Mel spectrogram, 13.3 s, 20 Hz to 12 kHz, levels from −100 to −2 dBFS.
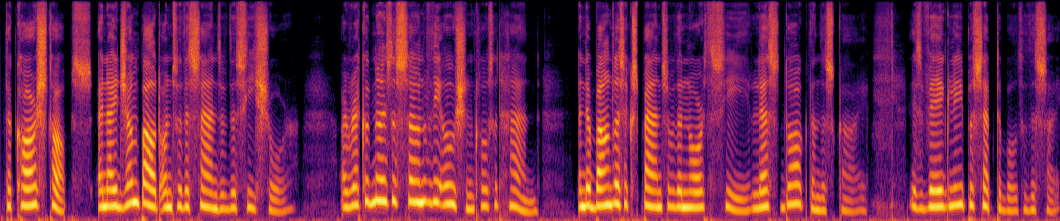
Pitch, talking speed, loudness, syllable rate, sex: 235 Hz, 195 wpm, -16 LUFS, 5.1 syllables/s, female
